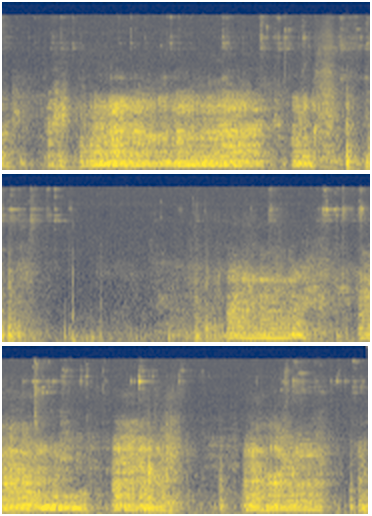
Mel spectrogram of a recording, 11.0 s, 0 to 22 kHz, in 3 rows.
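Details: Low, throaty growling from Chase, a 10.5-month-old German Shepherd, and Blizzard, a one-year-old Old English Sheepdog, during a tug-of-war game; sustained rumbling bouts of about two to three seconds separated by quieter gaps.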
